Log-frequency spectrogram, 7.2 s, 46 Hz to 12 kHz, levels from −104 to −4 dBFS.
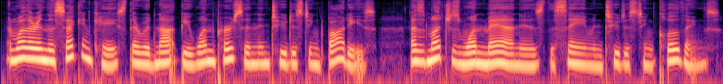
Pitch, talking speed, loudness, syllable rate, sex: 195 Hz, 230 wpm, -17 LUFS, 5.6 syllables/s, female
